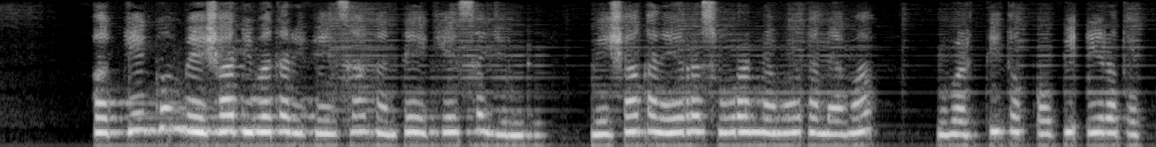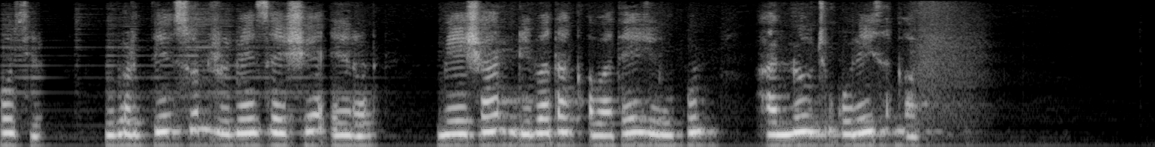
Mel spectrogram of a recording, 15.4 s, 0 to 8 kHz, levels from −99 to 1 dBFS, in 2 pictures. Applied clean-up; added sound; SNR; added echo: neural mask model RNNoise.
